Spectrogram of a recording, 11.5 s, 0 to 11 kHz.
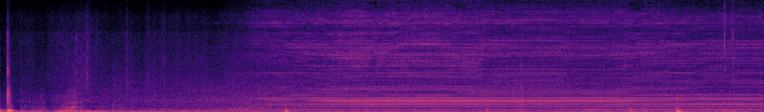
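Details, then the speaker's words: MK3 Jetta with new-old-stock Votex keyless entry / vacuum central locking kit: after a few clicks the pump hums steadily but the locks don't move; pump runs, vacuum line leak suspected. "I should be to press this and I hear it didn't go down let's try to go up H I hear the pump"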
